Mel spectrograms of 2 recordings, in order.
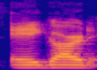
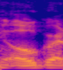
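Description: First: The name begins with an 'ah' vowel. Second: The name begins with an 'oh' vowel. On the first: The speaker calls it right. "I'm going to pronounce it right. It's Agard" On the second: The speaker calls it wrong. "I keep saying Ogard"

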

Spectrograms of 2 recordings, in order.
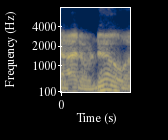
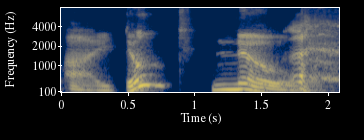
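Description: First: It is said in an ordinary, natural voice. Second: It is said in an exaggerated, put-on cartoon voice. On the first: "I don't say "I don't know."" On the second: "I go"

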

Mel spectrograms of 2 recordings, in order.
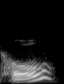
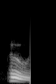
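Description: First: The pitch rises at the end of the name. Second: The pitch falls at the end of the name. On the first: This is the original Vietnamese form of the name. "So it goes kind of up" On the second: This is the Americanized form of the name. "It's the Americanized version of my name"

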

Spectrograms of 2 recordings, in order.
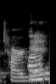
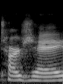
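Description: First: The word is said in a plain, ordinary way. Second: The word is said in a fancy, affected way. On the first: It is the ordinary everyday name. "instead of Target" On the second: It makes something ordinary sound upscale. "just sounds like fancy. It's like saying Target"

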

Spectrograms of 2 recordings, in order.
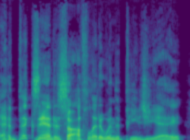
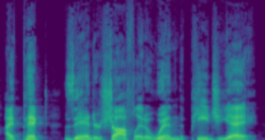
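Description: First: It is said in a plain, ordinary voice. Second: It is said loudly with bold confidence.

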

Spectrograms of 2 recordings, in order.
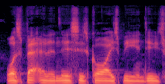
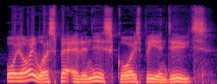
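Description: First: It is said in a low, growly voice. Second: It is said in a higher-pitched voice.

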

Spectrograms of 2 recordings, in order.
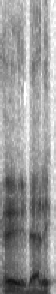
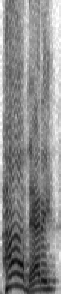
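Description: First: The voice is low and deep. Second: The voice is high and childlike. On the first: This is after the voice changed. "And then one day it's like" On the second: This is before the voice changed. "my dad would call and be like"

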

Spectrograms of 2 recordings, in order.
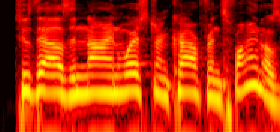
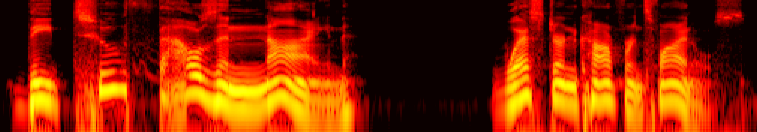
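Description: First: It is said at normal speed. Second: It is said slowly.

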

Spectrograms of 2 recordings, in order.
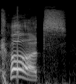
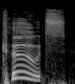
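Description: First: The vowel is short, as in 'cuts'. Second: The vowel is long, as in 'coots'. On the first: The speaker calls it right. "Cuts. Not Coots" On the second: The speaker calls it wrong. "Not Coots"

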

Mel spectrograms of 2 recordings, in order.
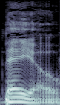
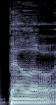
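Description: First: The middle consonant is a Y sound. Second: The middle consonant is an L sound. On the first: The speaker calls it right. "It is Bayo" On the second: The speaker calls it wrong. "the first time I said it many moons ago, it was Bello, as in Brian Fellows"

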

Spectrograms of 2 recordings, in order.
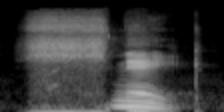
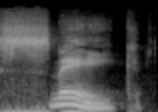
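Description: First: The s sound is distorted by a speech impediment. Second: The s sound is clear and normal. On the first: The speaker calls it wrong. "I would say snake. I could not put my mouth in the proper way" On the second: The speaker calls it right. "instead of something like snake"

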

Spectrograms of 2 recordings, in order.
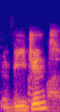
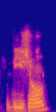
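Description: First: The name is said with an American pronunciation. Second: The name is said with a French pronunciation. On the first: This is the pronunciation the family has always used. "I have been raised to pronounce it Vigeant" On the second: This is a new, more glamorous way of saying the name. "But I'm soft launching Vigeant. It's more fun. It's more sexy"

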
